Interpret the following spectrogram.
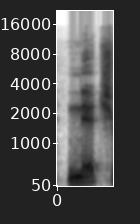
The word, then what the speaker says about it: niche: how supposed to pronounce Niche or Niche there are two common pronunciation variants both of which are currently considered correct Niche rhymes with shees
